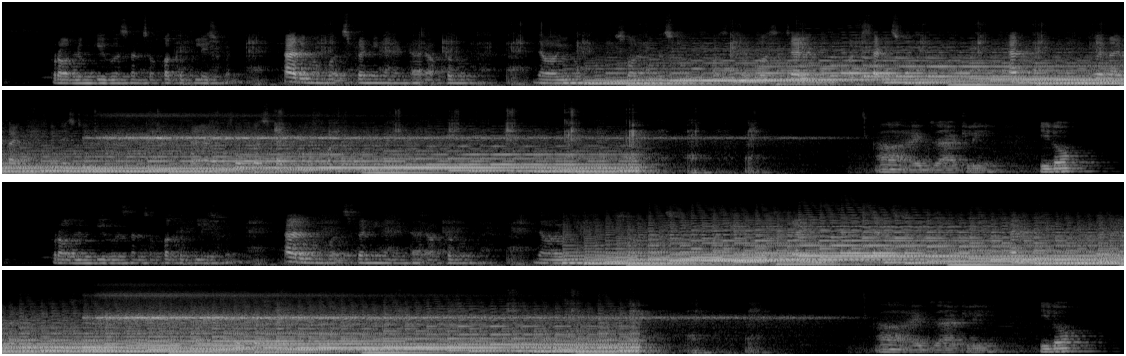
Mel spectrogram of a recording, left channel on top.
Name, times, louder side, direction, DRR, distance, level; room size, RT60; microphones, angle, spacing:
voice 1, 0.5-2.4 2.8-4.7 5.3-9.2 10.1-10.3 10.8-12.1 13.1-14.9, left 2 dB, 90° left, 1.1 m, -36 dB
Sawing, 1.2-19.0, left 3 dB, 60° left, 0.8 m, -47 dB
sound 1, 5.6-17.6, right 2 dB, 50° right, 0.5 m, -26 dB
sound 2, 12.0-19.6, right 4 dB, 90° right, 0.8 m, -35 dB
voice 2, 19.8-21.9, left 1 dB, 20° left, 0.6 m, -37 dB
10.5 x 3.8 x 4.4 m
head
